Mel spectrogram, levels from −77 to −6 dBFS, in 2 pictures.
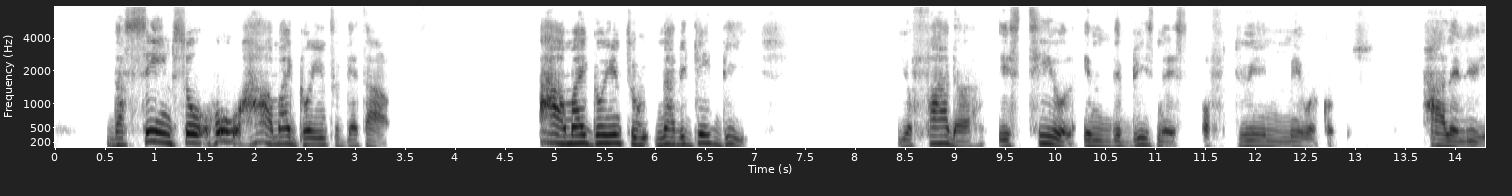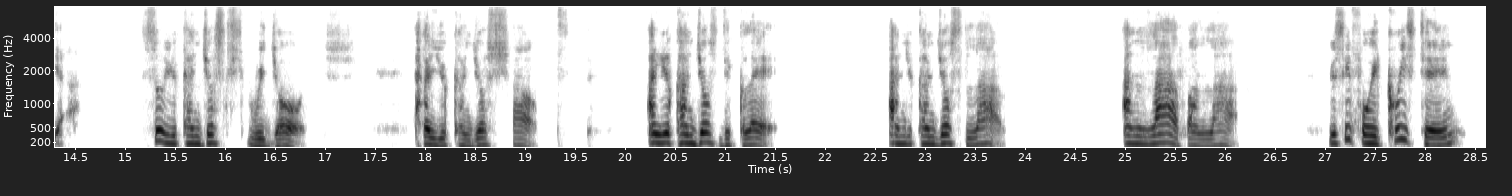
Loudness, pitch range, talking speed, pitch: -23 LUFS, 135-190 Hz, 120 wpm, 160 Hz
